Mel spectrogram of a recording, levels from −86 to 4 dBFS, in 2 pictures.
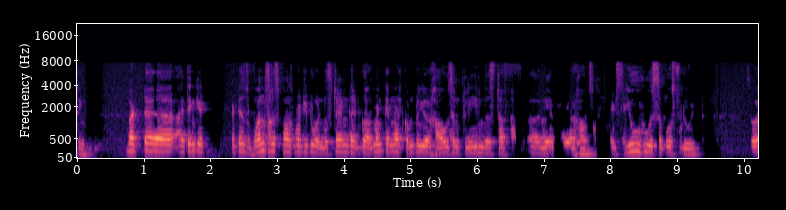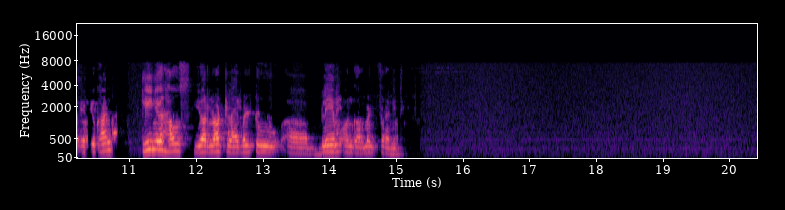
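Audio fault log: throughout: overlap-add ripple. A metallic buzz of about 6 dB at around 100 Hz, from windowed frames overlapping without summing to a constant gain.
0.15–1.01 s, 1.95–9.1 s, 10.27–12.7 s, 14.09–15.05 s: echo leak. A delayed copy of the speech trails it. It comes 232 ms behind and very faint in the first stretch, then 170 ms behind at all the later ones. It is quiet around 14 s, noticeable from 2 to 9 s, and nearly as loud as the speech from 10 to 13 s. The likely cause is a far-end loudspeaker echo the canceller failed to remove.
1.41–9.65 s, 10.84–15.39 s: background gated by the echo canceller. The room sound dips sharply, by up to about 40 dB, for roughly four seconds and two seconds in total, as the canceller suppresses the microphone.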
